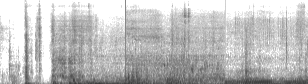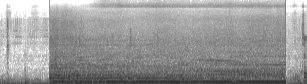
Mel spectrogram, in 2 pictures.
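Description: A motorboat engine runs steadily on the water while out halibut fishing off British Columbia, a loud continuous drone with a rising hum that settles into a constant close roar after early knocks and bumps.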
